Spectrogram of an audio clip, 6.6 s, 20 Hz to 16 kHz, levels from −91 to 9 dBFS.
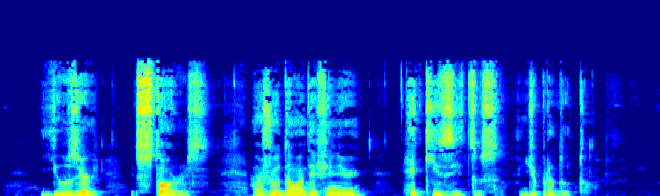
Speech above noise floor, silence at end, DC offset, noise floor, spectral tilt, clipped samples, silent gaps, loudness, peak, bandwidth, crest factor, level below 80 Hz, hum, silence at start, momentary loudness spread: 46 dB; 0.75 s; under 0.1%; -73 dBFS; -3.5 dB/octave; under 0.1%; none; -26 LUFS; -4 dBFS; 11.5 kHz; 24 dB; -46 dBFS; none; 0.4 s; 23 LU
